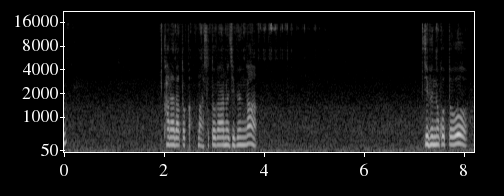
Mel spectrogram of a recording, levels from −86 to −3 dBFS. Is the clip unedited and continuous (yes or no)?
yes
